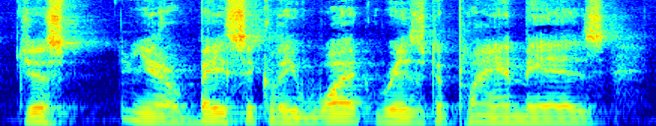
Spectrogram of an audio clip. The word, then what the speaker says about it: risdiplam: Another drug, which is called, I'm probably going to butcher this, the pronunciation here, but I'm going to say risdiplam. Is that, I don't know. – It's actually pronounced risdiplam. – Risdiplam.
